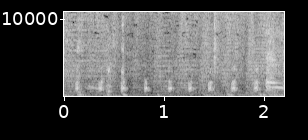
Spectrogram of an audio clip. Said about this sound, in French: Sortez les poulets ! La famille, c'est Chicken Run.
